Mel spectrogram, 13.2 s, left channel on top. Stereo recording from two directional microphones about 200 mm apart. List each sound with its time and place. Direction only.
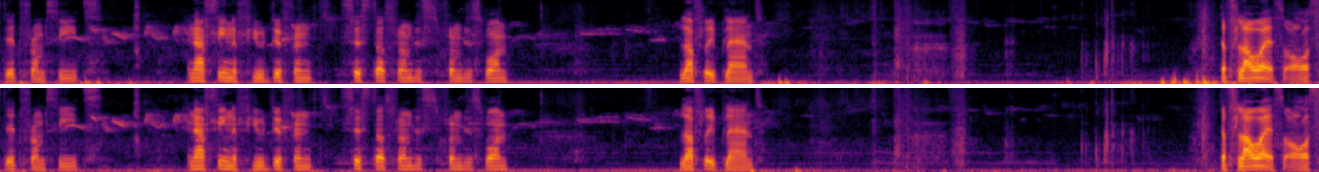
0.0 s speech: 20° left (ahead or behind)
6.8 s speech: 20° left (ahead or behind)
8.9 s snort: 20° left (ahead or behind)
10.9 s a sound: 5° right (ahead or behind)
12.2 s speech: centre (ahead or behind)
